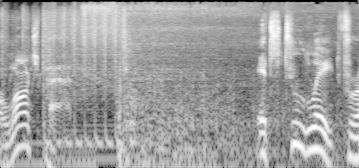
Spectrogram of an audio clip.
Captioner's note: booming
